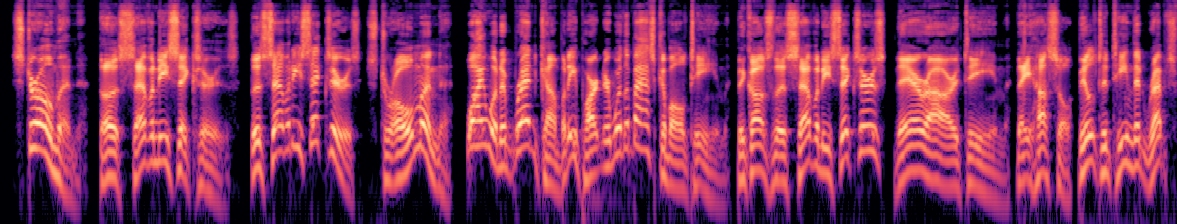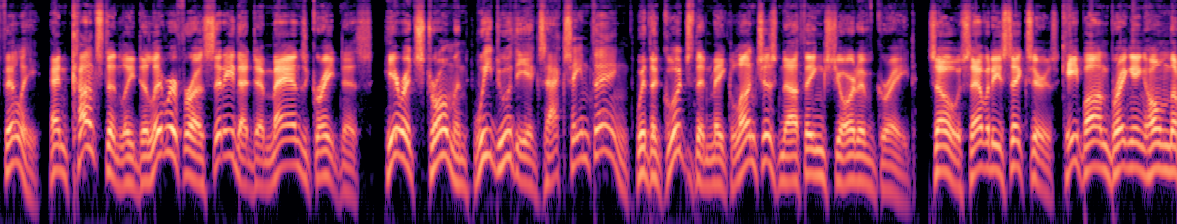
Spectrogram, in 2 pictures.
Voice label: Radio Spot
